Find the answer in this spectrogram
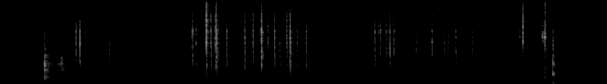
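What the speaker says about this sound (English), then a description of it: "let's get these screws out here." A Phillips screwdriver backs screws out of a mud guard, giving faint, sparse clicks and ticking scrapes in short irregular bursts with quiet gaps between.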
